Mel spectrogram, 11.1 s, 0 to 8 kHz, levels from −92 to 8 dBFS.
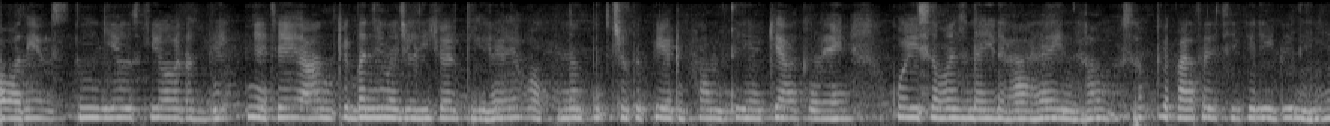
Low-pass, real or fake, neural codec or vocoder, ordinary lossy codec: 7.2 kHz; fake; codec, 16 kHz in and 24 kHz out, 1.1 kbps, FireRedTTS-2 codec; MP3, 64 kbps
